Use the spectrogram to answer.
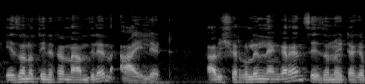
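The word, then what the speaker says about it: islet: আই এস এলইটি এটার উচ্চারণ কিন্তু আইলেট। এখানে এস এর উচ্চারণ হয় না।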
